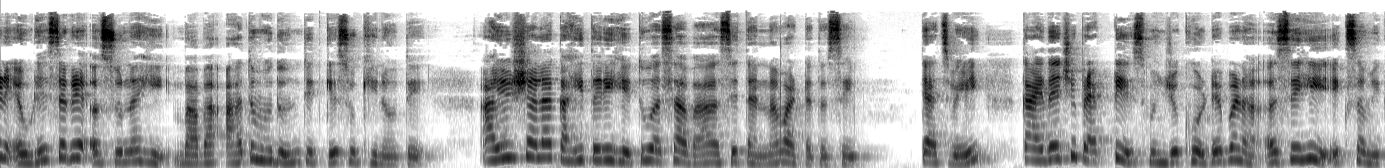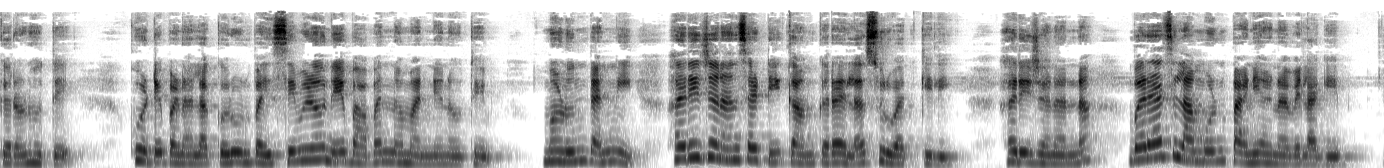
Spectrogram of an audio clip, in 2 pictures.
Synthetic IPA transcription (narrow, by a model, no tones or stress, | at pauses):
pəɳeʋɽ̤esəɡɭeʔəsuːnaɦiːbabaʔat̪m̤əd̪ʱuːnt̪it̪̚kʰesukʰiːnəʋt̪e | ajuɕjalakaɦiːt̪əɾiːɦet̪uːəsaʋaəset̪janːaʋaʈət̪əse | t̪jat͡sʋeɭiːkajd̪at͡ɕiːpɾæk̚ʈism̤əɳd͡zekʰoʈepəɳ̃aʔəseɦiːeksəmikəɾəɳɦot̪e | kʰoʈepəɳ̃alakəɾuːɳpəjsemiɭəʋnebabanːamanjənəʋt̪e | m̤əɽ̃uːnt̪janːiːhəɾid͡ʑənãnsaʈiːkamkəɾajlasuɾuʋat̪keliː | həɾid͡ʑənanːabəɾjat͡slambuːɳpaɽ̃iːaɽ̃aʋelaɡe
